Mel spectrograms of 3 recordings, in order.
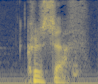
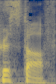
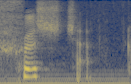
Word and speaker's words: Khrushchev: I really don't want to say his name wrong, but I'm confusing it with Gorbachev, so I'm, like, trying to... – Khrushchev. – Look at the letters. – Christoph.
